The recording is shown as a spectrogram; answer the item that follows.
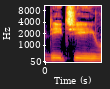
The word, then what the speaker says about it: Dietschy: Yeah, Sarah Dietschy rhymes with peachy is her like little phrase.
